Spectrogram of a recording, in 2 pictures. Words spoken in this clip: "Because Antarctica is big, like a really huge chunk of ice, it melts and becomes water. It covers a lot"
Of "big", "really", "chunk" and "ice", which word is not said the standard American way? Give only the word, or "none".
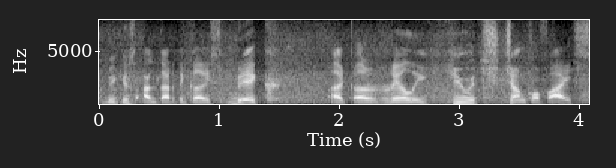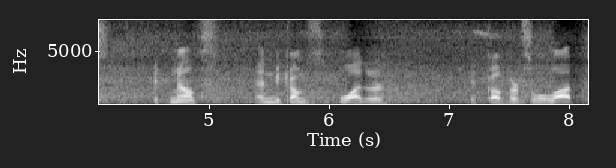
none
